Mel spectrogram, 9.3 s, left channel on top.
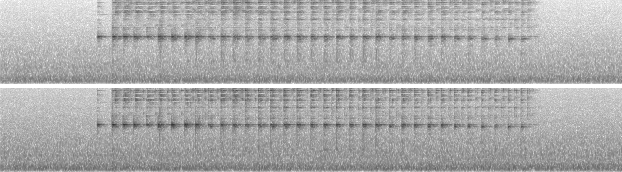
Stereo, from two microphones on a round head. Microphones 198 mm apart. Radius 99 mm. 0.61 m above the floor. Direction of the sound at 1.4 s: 45° right (ahead or behind).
